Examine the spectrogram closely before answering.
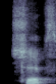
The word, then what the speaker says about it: CHPS: have Craig Schiller from chps or do we pronounce it chips Craig chips we do we're GNA call it chips that's wonderful Craig is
